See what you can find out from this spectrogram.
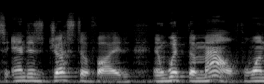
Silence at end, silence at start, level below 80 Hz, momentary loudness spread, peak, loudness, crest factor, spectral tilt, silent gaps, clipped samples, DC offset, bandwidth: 0 s; 0 s; -72 dBFS; 7 LU; -4 dBFS; -22 LUFS; 18 dB; -5.5 dB/octave; none; under 0.1%; under 0.1%; 11 kHz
